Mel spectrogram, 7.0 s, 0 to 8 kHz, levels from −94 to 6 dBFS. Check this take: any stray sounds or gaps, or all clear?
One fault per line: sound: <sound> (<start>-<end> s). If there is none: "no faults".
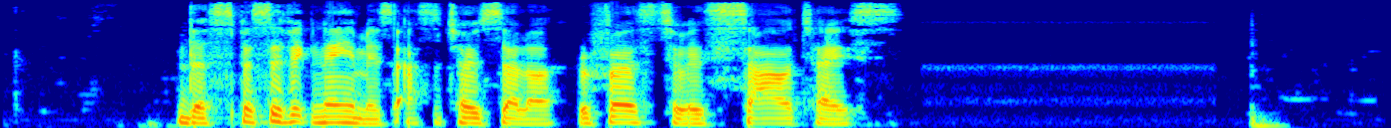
no faults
